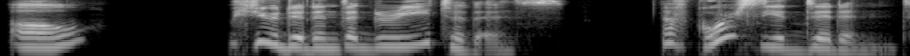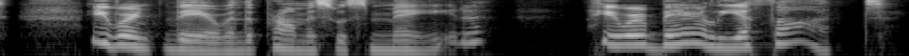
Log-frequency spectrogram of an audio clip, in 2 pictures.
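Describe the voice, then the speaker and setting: A woman's voice: on the high side, very animated, darkish tone, dry recording. A woman playing a centuries-old, possessive vampire lover in an ASMR roleplay, silky and condescending, with sweet menace, close to the mic. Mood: condescending threat. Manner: slow, silky, condescending endearments, teasing menace. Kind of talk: ASMR roleplay, dramatic monologue. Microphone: close, dry studio-style mic.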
